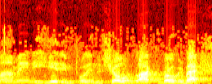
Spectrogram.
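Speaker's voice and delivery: normal talking voice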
